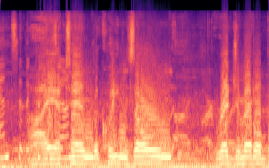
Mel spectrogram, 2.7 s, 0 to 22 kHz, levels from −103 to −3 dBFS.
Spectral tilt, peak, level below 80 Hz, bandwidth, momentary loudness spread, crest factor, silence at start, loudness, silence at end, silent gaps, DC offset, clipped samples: -6.5 dB/octave; 0 dBFS; -16 dBFS; 16 kHz; 7 LU; 6 dB; 0 s; -6 LUFS; 0 s; none; under 0.1%; 5%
